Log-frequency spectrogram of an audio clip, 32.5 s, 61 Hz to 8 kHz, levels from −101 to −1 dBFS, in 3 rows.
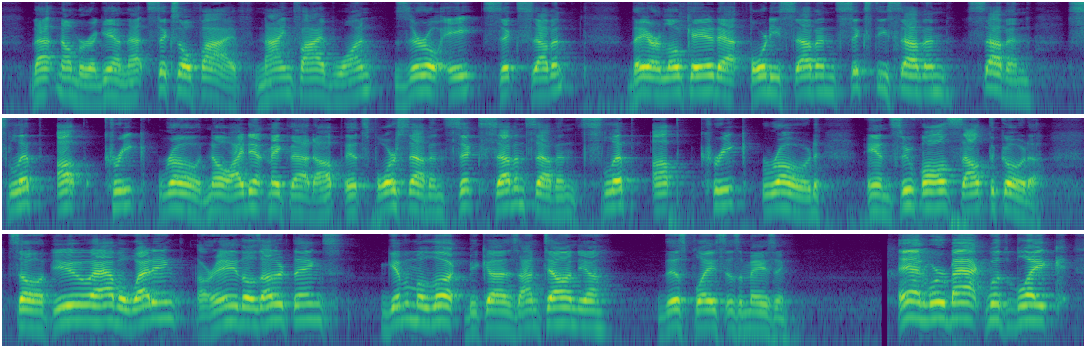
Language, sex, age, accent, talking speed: English, male, 50-69, American, 115 wpm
